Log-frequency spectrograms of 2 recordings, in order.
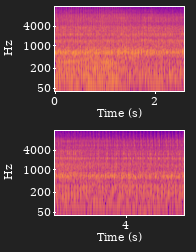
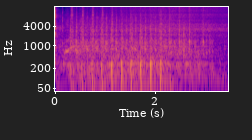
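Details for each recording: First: Older Yamaha golf cart single-cylinder engine after fuel system overhaul, fuel now reaching the carburetor: buzzing fast and rattly on choke, holding a steady pace without misses; runs fine now. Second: Old Yamaha golf cart engine after a no-spark fix and fuel system overhaul, having sat a couple of years: puffs at about two and a half beats a second with a breathy, choked exhaust note; owner suspects a clogged muffler.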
